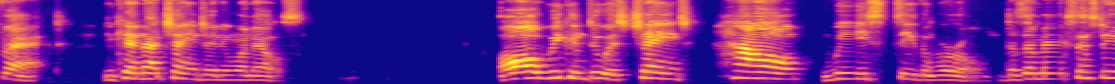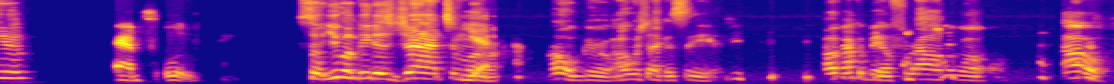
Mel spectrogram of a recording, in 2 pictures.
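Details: Adult women in conversation; normal speech.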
